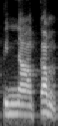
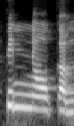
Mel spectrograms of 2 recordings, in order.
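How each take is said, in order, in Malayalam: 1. 'pinn' ന് ശേഷമുള്ള സ്വരം 'a' ആണ്. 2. 'pinn' ന് ശേഷമുള്ള സ്വരം 'o' ആണ്. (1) "എന്താണ് ശരിക്കും പറയേണ്ടത് പിന്നാക്കമാണ്" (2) "പക്ഷെ തെറ്റാണ്"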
